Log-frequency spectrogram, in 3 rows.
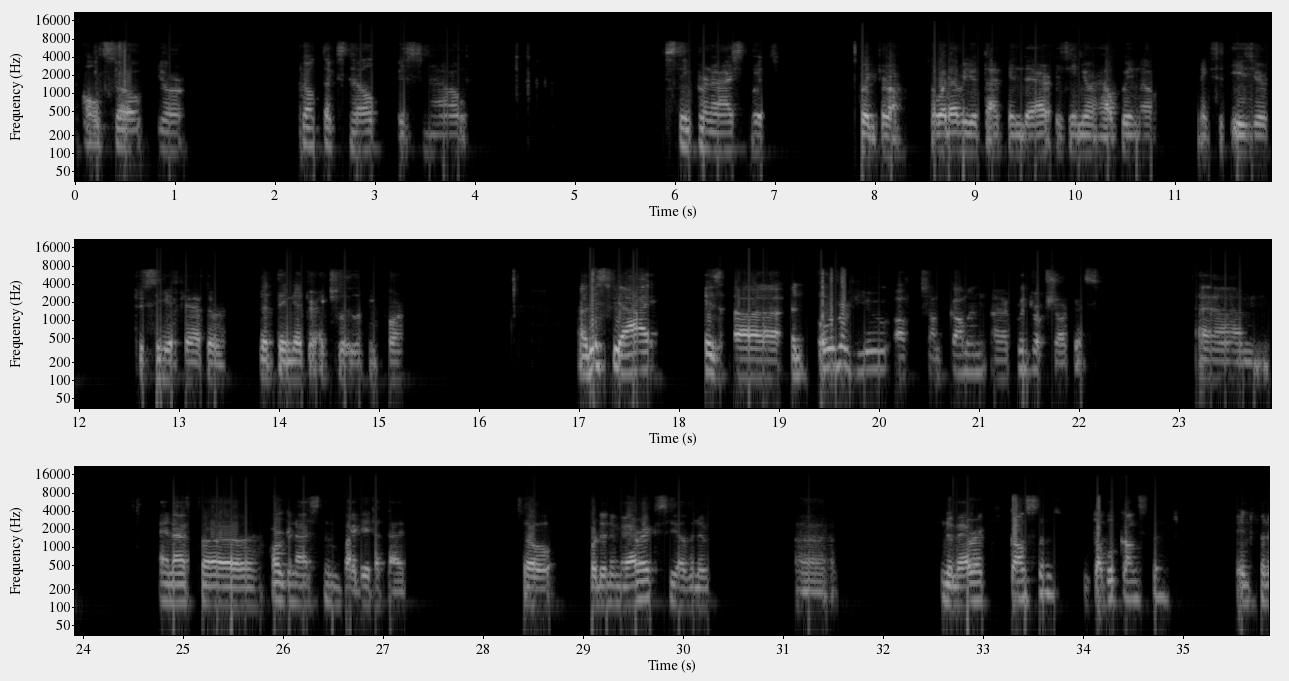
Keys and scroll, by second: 1.3 b, 9.3 ctrl+shift+Return, 11.2 c, 24.3 Tab.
